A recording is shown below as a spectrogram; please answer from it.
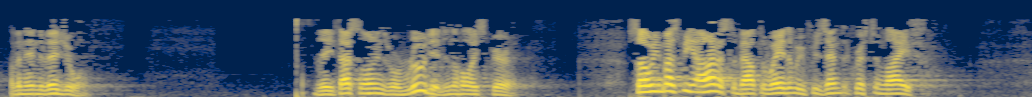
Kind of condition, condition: setting, large echoing room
